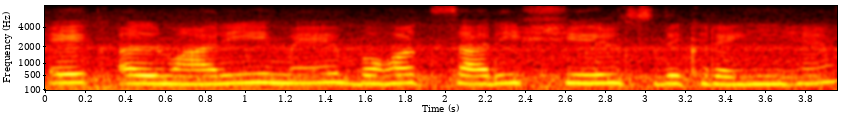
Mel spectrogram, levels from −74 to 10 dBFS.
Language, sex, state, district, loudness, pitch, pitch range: Hindi, female, Madhya Pradesh, Katni, -14 LUFS, 250 Hz, 240-265 Hz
